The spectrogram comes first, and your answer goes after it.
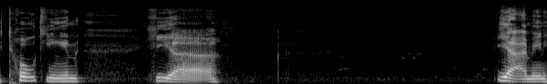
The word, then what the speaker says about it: Tolkien: it's literally hard like people who love token tolkien i should say i'm not even saying it right i just say token i say it wrong all the time but i just kind of the way my accent is i guess i just say it say or i guess i just say it wrong that's the way my uh speech impediment is but tolkien i'll say properly tolkien he uh yeah i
